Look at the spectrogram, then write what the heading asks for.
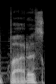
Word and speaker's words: फारसी: अरबों की वर्णमाला में प उच्चारण नहीं होता है। उन्होंने इसे पारस के बदले फारस कहना चालू किया और भाषा पारसी के बदले फारसी बन गई।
